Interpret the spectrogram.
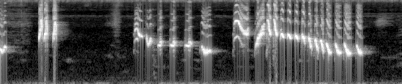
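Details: Singing greater green leafbird with varied fill-in phrases, played to coax other leafbirds: a short whistle, a brief buzzy burst, clipped notes, then a rapid descending trill of about fifteen notes.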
